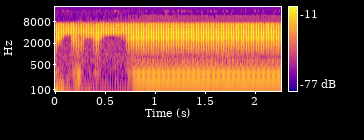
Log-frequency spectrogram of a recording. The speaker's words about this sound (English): You don't hear that? I hear it. Yeah, it sounds like you have a dildo on your desk. Something is vibrating.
